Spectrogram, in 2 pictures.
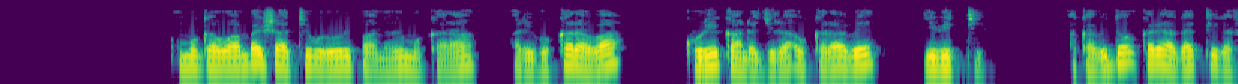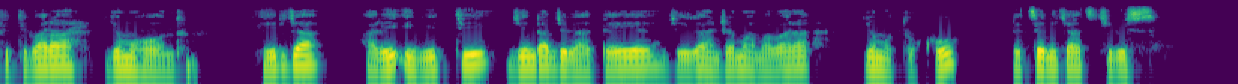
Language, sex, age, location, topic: Kinyarwanda, male, 25-35, Huye, health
